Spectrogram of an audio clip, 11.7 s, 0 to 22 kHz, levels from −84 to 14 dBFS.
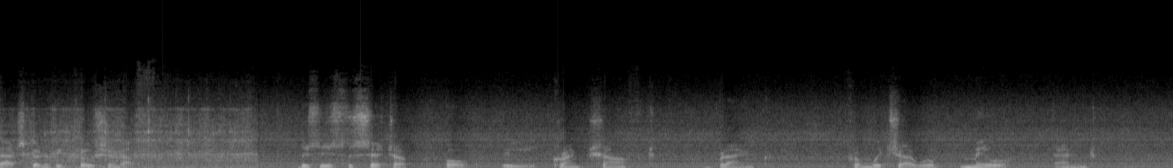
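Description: At 1.63, 3.60, 5.58, 7.55 and 9.53 s the sound skips briefly, losing roughly 30 ms each time, and the two sides are butted together. The regular spacing of about 2 s points to audio missing between chunks, likely dropped at each block changeover.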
